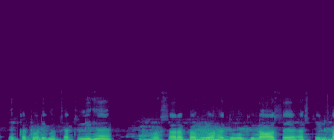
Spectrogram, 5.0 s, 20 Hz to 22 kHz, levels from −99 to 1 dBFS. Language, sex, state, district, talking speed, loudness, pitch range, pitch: Hindi, male, Bihar, Gaya, 165 wpm, -31 LUFS, 135-150 Hz, 145 Hz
